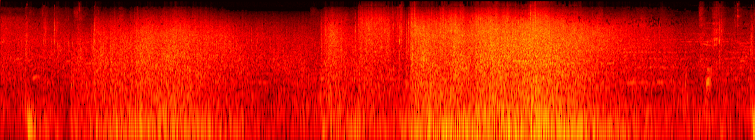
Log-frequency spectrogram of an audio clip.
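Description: Naval cannon fire from an Empire: Total War sea battle, a long run of overlapping heavy booms and rumbling blasts, loud and continuous with brief lulls, someone talking over it.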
